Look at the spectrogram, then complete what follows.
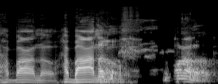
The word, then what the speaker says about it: Habano: I think the Habano. Not Habanero. He threw me off with the Habanero.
